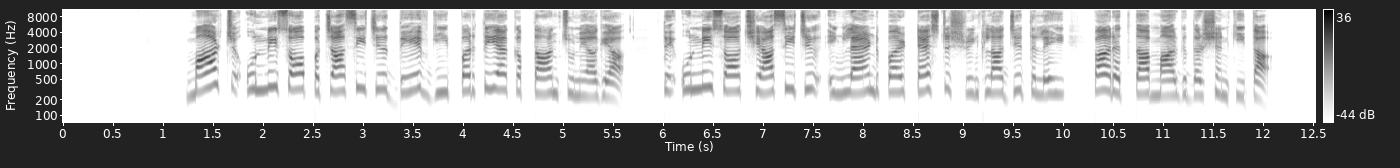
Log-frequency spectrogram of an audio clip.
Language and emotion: Dogri, neutral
